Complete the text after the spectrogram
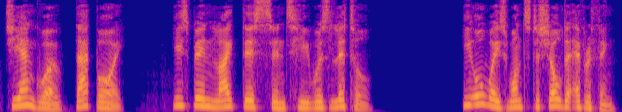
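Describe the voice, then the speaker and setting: Higher-pitched, conciliatory father played by an actor. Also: animated, moderate pace, no room sound, natural voice. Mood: pleading, gentle. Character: concerned father, conciliatory, pleading for family. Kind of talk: scripted dubbed audio drama.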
